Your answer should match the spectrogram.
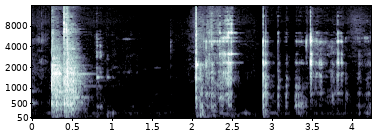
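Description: A hacksaw set down on the bench among metal files, a metallic clatter about half a second in. Then a ringing metal clink and a few short clicks as the bench vice and the aluminium block in it are handled.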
